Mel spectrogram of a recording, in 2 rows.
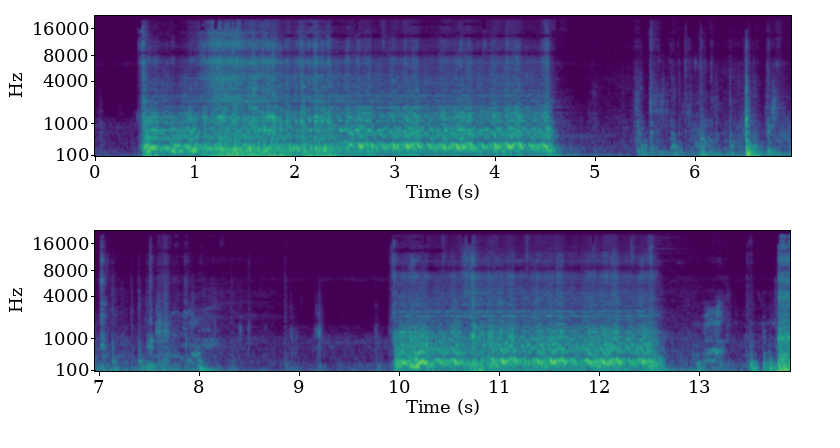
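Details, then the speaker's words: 1979 Bayliner inboard V8 started with water hose on, choke rusted and sprung open, fuel pump tube disconnected: healthy starter, fires straight into steady idle, briefly quiet, restarts and runs smoothly. "There we go. Woo, that starter sounds healthy. Sounds great."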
